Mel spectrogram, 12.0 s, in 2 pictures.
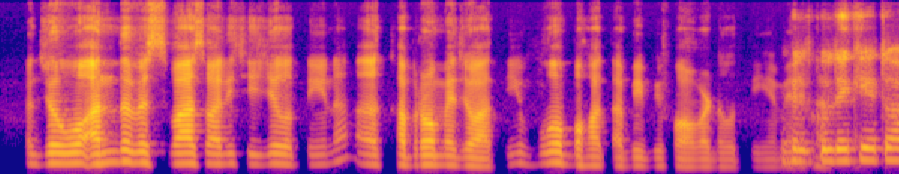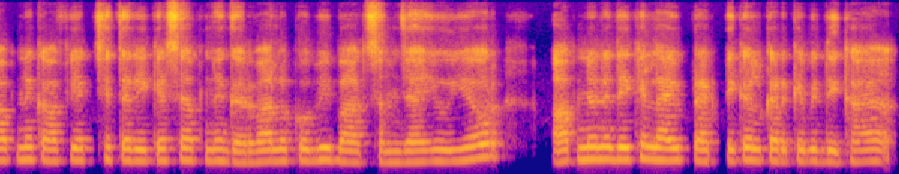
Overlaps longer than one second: none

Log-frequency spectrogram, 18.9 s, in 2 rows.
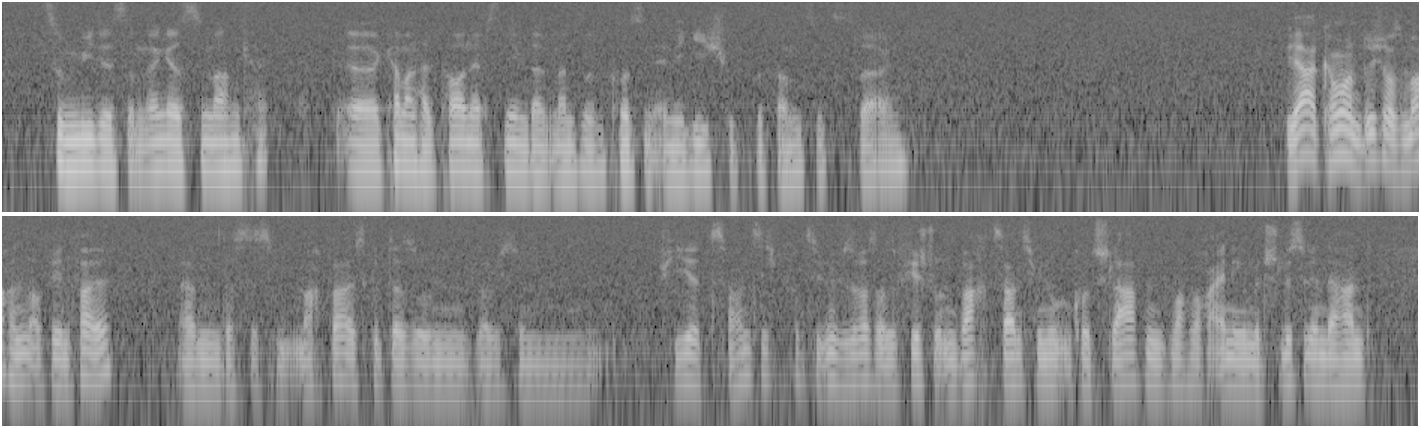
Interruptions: none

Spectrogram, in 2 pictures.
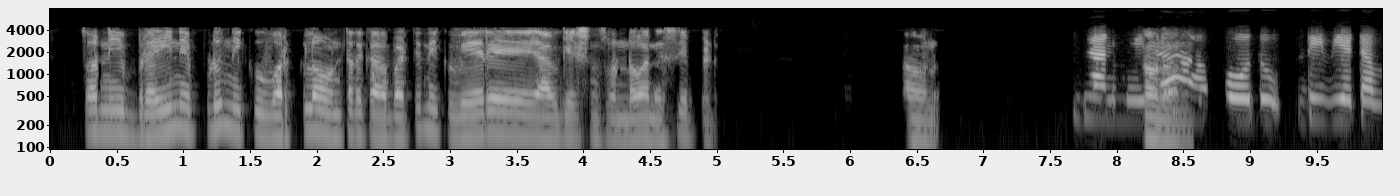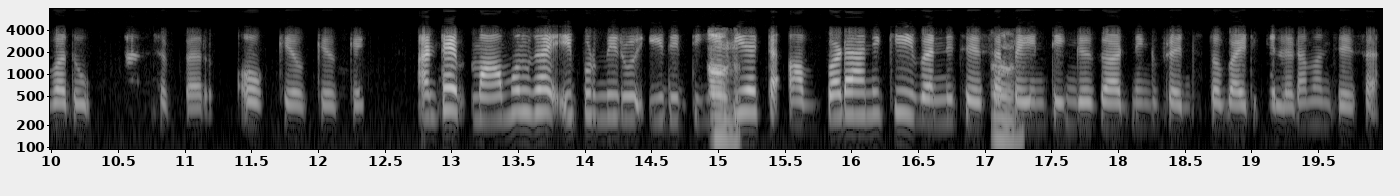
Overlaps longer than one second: none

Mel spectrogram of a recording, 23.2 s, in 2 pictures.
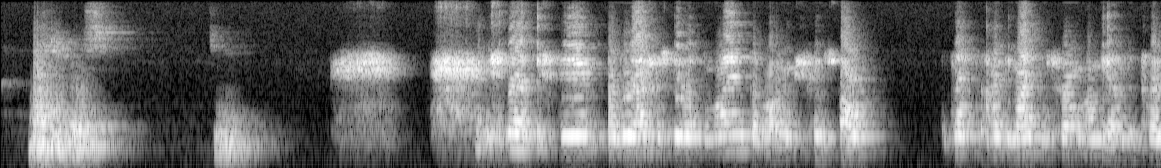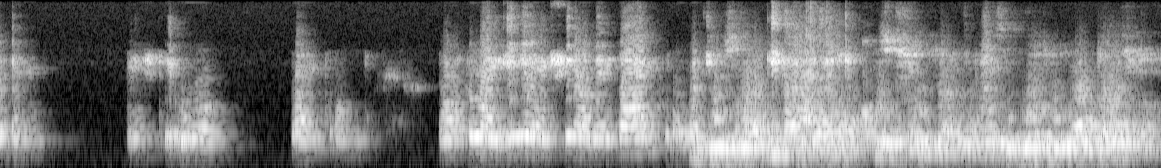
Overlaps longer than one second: present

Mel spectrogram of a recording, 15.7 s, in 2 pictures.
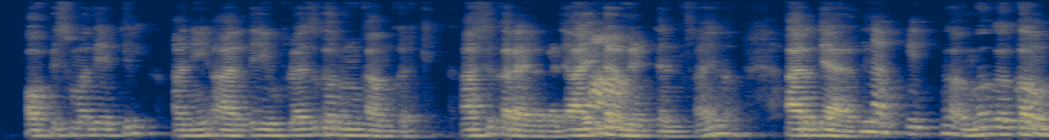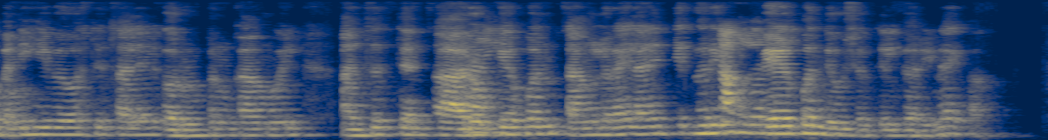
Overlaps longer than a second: none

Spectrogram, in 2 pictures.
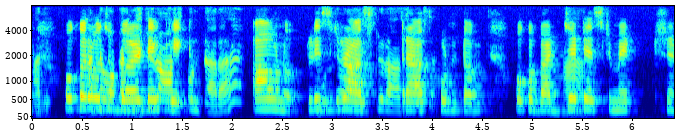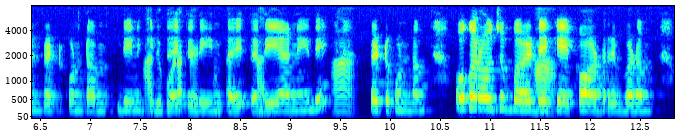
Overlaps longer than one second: present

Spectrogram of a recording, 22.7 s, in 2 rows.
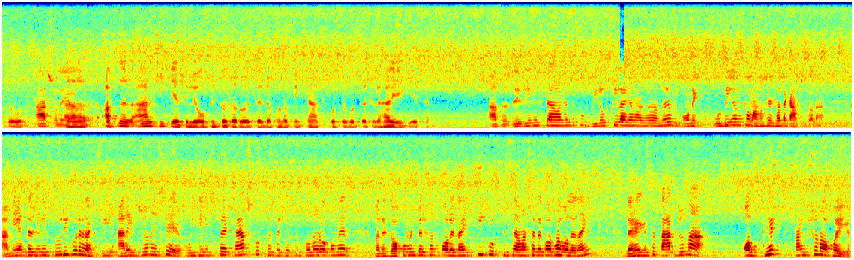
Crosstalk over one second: none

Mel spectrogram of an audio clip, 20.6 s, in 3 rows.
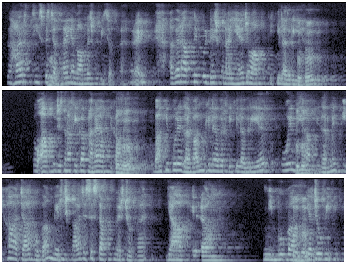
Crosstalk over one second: none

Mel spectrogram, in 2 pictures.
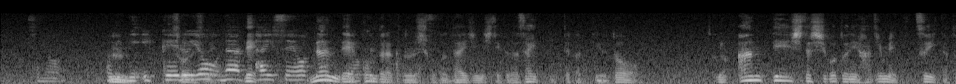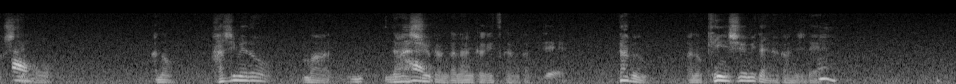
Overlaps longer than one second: present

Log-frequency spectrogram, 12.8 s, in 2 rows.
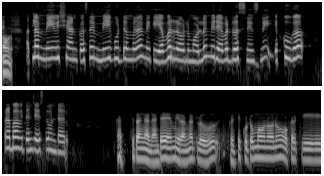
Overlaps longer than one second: none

